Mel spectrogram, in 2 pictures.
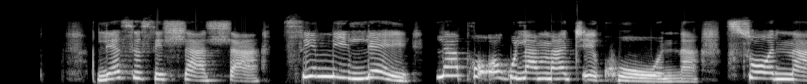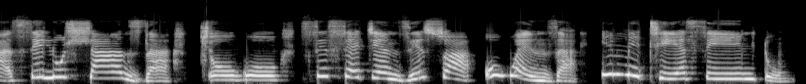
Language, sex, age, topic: North Ndebele, male, 36-49, health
